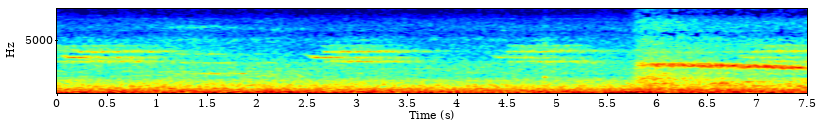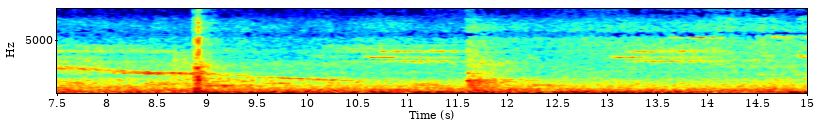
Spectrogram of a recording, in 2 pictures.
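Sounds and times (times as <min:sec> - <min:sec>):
train idling low rumble: 0:00.0 - 0:15.0
air hiss with falling whistle: 0:05.7 - 0:11.3.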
